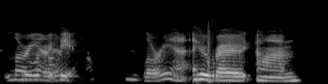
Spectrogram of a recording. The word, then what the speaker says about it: Laureano: Laureano, who wrote 5 Days in Skye, which I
